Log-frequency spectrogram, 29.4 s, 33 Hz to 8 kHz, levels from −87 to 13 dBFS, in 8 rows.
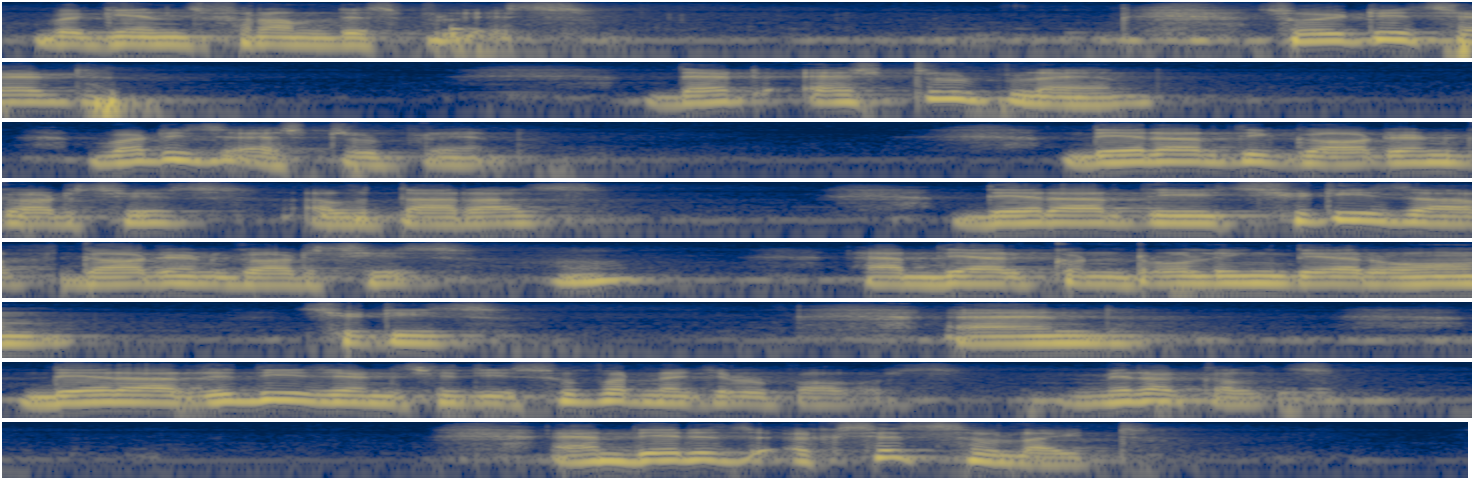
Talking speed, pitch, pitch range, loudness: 100 wpm, 170 Hz, 145-195 Hz, -20 LUFS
